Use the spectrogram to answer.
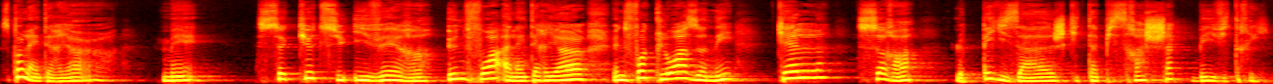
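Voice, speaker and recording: A woman's voice: fairly low pitch, animated, slow pace. An actress playing a dreamy woman delivering a poetic theatrical monologue, lingering on her words. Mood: dreamy, musing. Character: dreamy woman confiding a fascination with houses and landscapes. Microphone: stage microphone. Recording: music under the voice. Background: music, seashore waves and gulls.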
